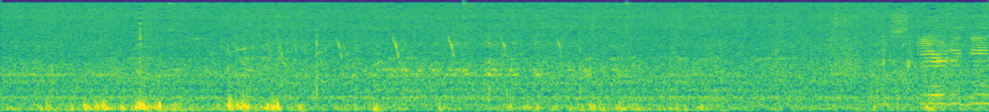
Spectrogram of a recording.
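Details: Many honey bees buzzing around a hive all at once, unusually active after rain; dense overlapping low drones with passing fly-by swells, stronger early on, plus faint higher tones near the end.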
